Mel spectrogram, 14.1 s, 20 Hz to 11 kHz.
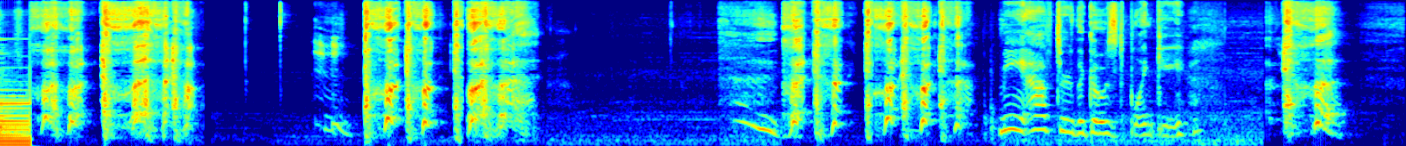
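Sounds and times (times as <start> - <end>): woman coughing hard: 0.4 - 2.1, 3.2 - 5.4, 7.7 - 9.8, 12.7 - 13.6.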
